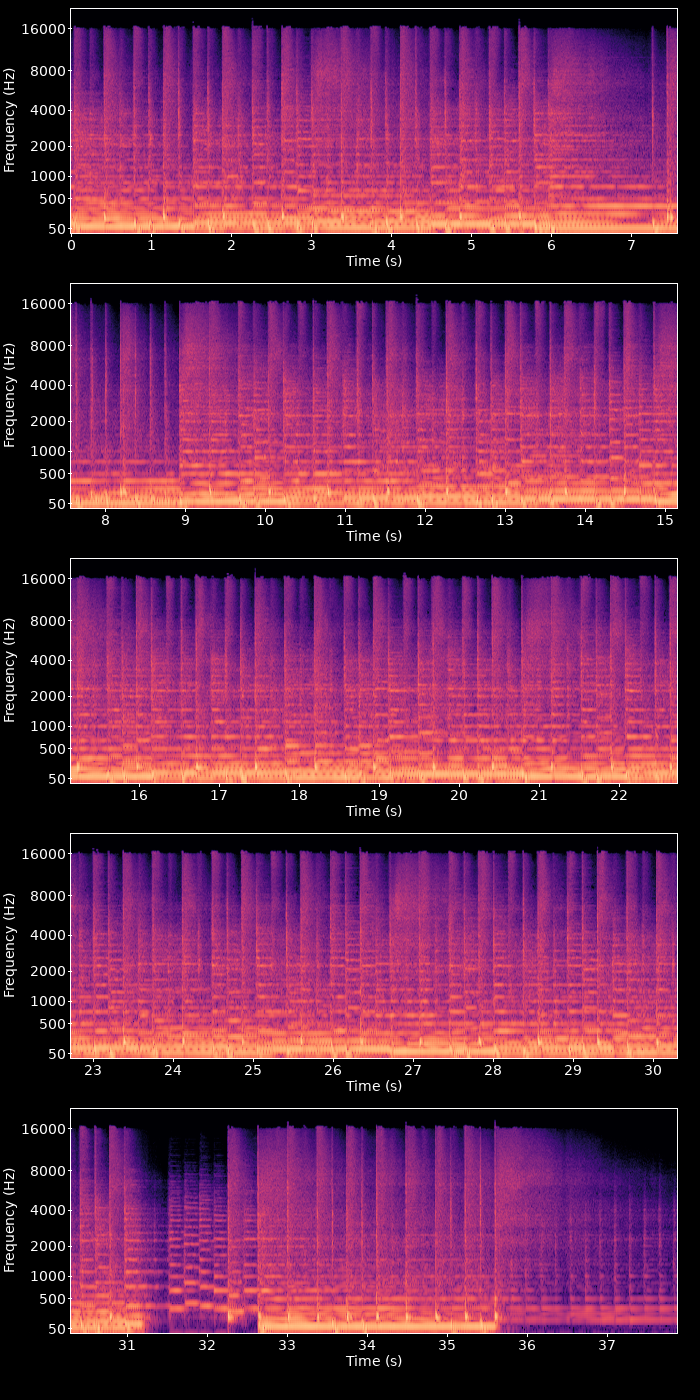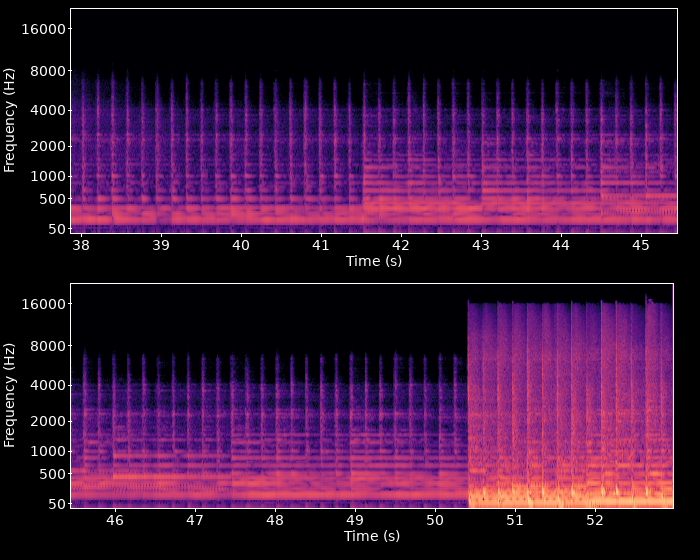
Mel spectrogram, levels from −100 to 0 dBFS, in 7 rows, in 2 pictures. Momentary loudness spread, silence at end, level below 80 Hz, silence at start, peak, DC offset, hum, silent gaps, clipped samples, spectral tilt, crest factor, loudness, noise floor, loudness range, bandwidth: 21 LU; 0 s; -26 dBFS; 0 s; -6 dBFS; under 0.1%; none; none; under 0.1%; -6 dB/octave; 14 dB; -19 LUFS; -44 dBFS; 21 LU; 17 kHz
